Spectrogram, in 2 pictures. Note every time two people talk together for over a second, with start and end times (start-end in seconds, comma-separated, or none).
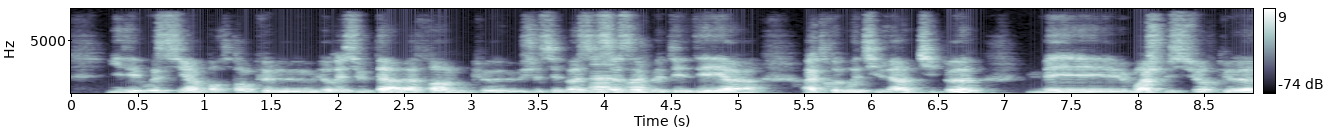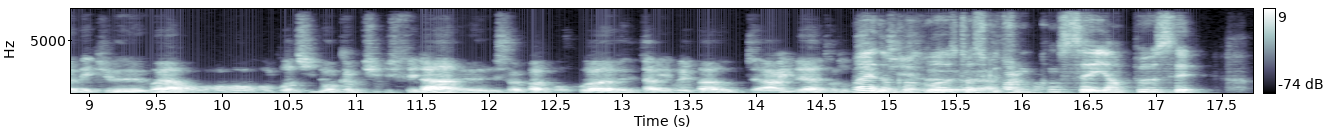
14.7-16.0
